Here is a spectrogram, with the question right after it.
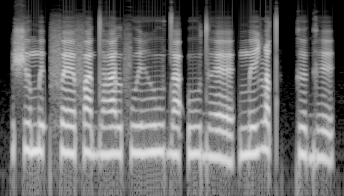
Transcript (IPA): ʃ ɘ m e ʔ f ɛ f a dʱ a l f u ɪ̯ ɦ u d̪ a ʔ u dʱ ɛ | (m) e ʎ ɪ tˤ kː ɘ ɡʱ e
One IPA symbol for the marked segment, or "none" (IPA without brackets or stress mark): m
